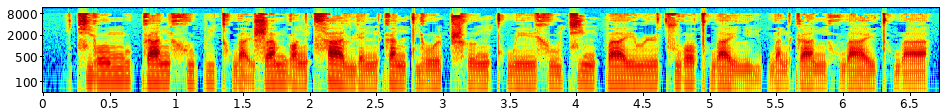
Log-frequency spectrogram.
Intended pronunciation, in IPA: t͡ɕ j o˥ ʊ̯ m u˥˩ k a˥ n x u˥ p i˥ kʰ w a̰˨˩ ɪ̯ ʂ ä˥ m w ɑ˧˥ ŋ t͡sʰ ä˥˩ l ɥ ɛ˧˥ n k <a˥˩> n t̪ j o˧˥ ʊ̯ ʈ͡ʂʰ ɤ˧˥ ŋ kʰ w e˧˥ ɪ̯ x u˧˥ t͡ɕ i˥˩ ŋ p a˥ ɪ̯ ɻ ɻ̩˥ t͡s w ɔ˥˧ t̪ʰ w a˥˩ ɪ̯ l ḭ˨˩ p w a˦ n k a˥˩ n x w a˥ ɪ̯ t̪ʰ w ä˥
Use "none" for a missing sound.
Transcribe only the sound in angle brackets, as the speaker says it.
a˥˩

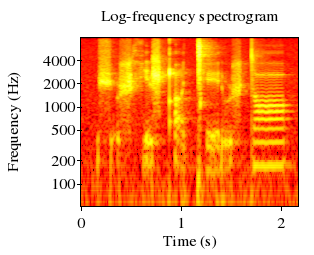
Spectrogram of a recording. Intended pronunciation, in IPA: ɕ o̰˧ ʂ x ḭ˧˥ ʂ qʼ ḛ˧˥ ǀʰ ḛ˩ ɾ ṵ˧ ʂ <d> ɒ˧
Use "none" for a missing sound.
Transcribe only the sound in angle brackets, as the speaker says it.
d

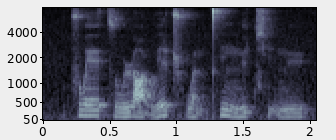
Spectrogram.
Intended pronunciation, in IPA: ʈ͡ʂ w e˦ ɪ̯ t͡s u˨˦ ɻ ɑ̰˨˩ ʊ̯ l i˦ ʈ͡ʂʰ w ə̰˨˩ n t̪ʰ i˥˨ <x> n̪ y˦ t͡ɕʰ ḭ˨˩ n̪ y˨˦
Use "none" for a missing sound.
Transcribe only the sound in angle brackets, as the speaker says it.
ŋ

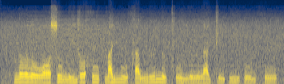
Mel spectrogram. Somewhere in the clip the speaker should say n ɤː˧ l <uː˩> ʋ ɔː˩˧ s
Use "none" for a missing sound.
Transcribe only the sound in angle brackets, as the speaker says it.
oː˩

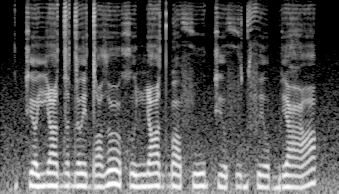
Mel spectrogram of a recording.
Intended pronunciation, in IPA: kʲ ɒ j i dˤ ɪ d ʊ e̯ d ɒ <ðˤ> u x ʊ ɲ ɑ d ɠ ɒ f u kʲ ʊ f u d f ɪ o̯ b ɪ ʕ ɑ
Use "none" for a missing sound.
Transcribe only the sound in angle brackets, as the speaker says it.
ðˤ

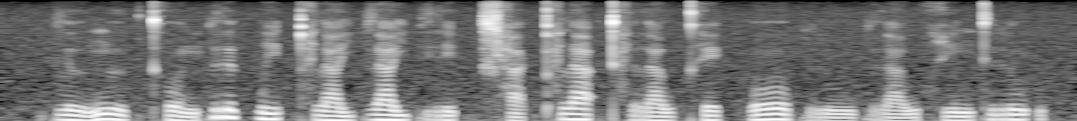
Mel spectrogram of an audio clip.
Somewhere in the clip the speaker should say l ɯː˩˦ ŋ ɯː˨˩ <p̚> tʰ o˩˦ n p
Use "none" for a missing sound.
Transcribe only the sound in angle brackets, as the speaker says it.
k̚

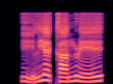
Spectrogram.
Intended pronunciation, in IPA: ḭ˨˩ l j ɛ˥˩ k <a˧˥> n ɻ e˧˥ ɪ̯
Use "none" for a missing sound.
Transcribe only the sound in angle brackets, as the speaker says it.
a˧˥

